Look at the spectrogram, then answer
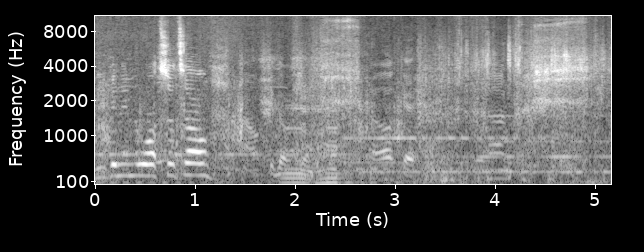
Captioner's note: gasping; intense music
